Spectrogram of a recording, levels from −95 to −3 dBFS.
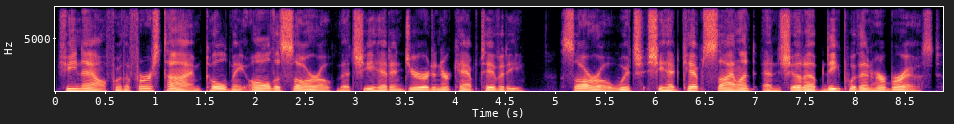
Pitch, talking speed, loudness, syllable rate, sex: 135 Hz, 205 wpm, -17 LUFS, 4.8 syllables/s, male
